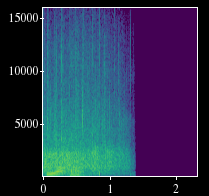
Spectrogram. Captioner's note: applause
